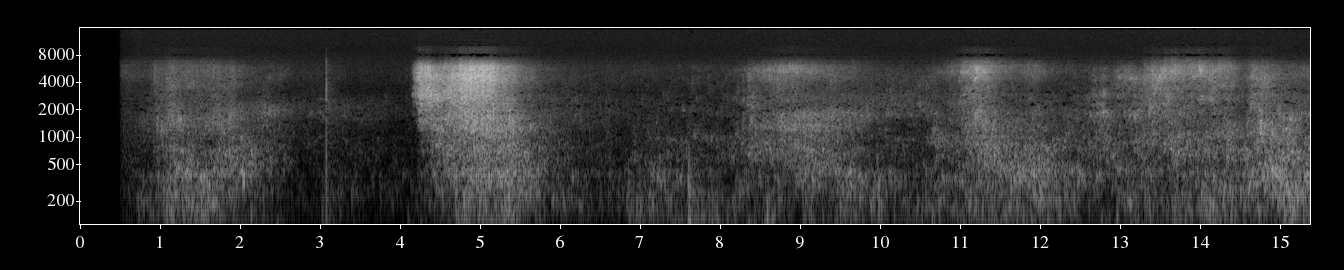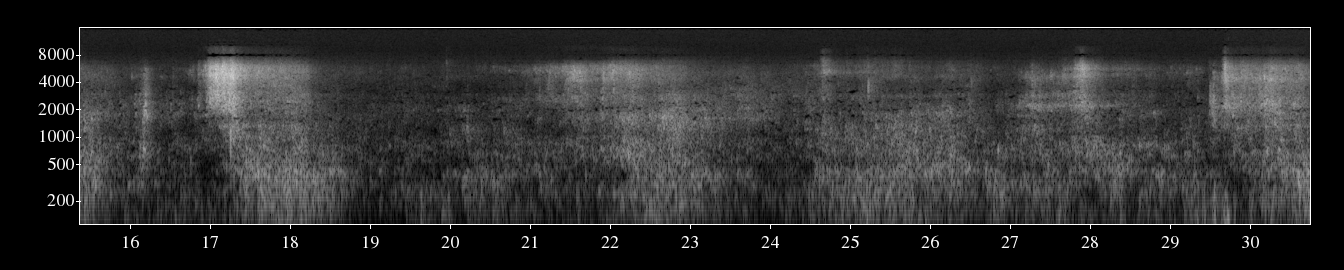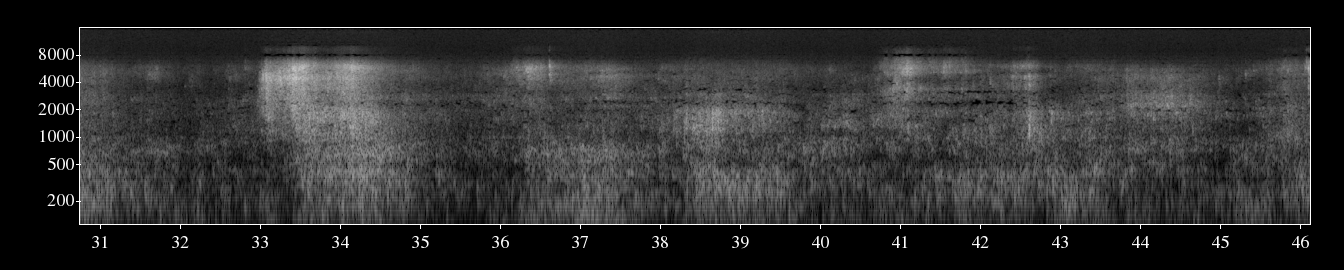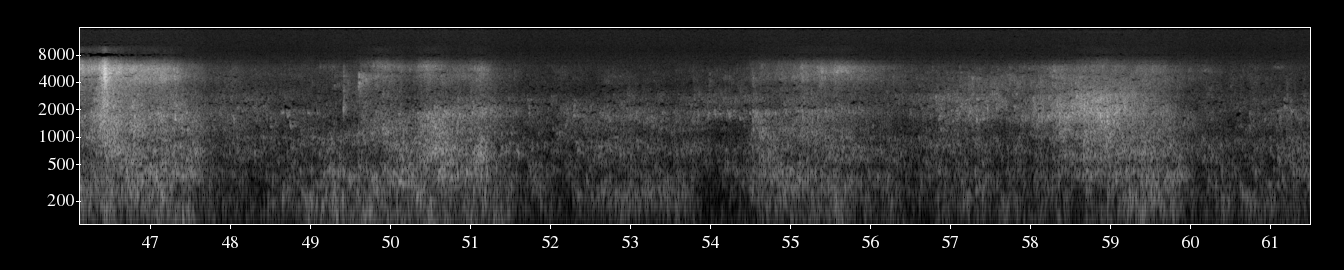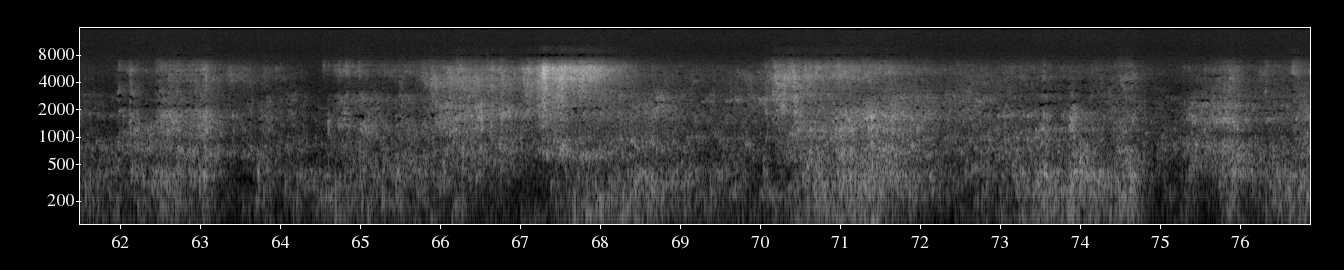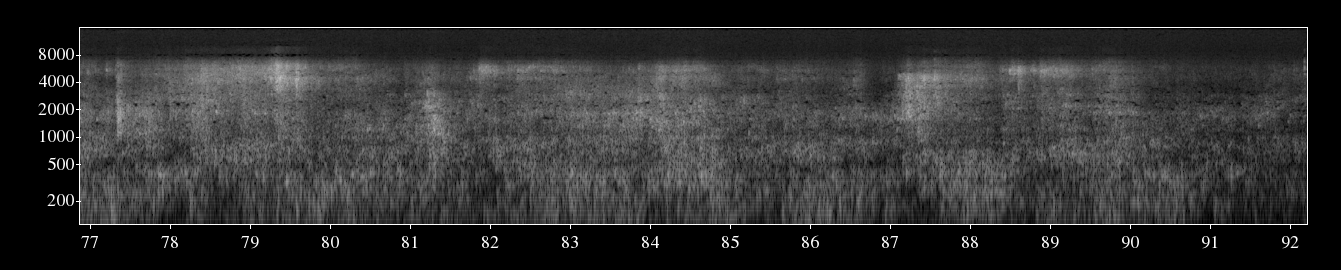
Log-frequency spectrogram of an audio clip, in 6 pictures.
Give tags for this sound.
beach; crash; lapping; sea; shore; water; waves

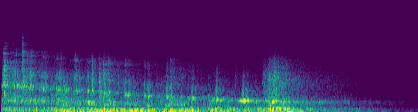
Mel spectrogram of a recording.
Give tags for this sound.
down; Powering; Machine

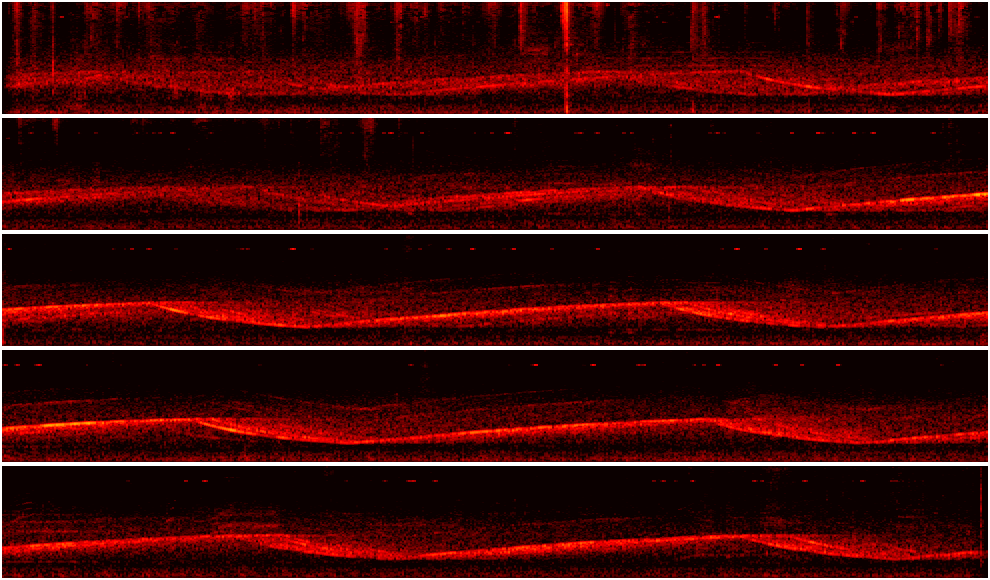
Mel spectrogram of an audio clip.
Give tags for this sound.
ambient; field-recording; park

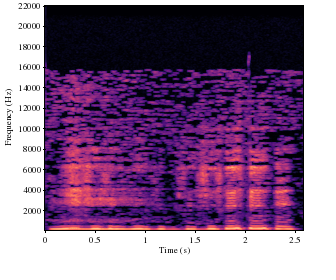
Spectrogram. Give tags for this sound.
laugh; voice; girl; female; sneaky

